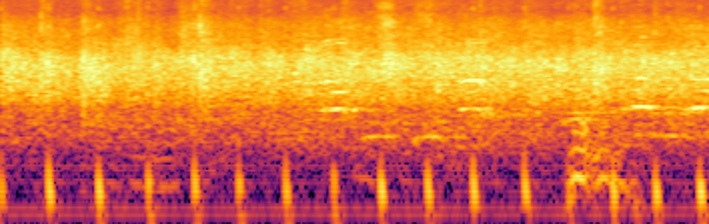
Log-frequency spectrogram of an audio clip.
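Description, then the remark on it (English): An audience at a Monday night church service gives a hand clap of praise to the Lord, a steady, dense burst of applause, with a regular low thumping beat running underneath the whole time and no clear speech. “Let's give the Lord one more good hand clap of praise.”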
